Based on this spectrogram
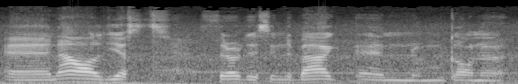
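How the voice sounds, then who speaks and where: The recording has a dry sound with no echo and noticeable background noise. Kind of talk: casual vlog chat. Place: waterside.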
